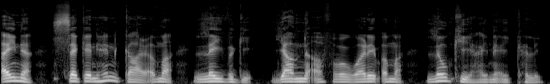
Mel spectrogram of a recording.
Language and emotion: Manipuri, happy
